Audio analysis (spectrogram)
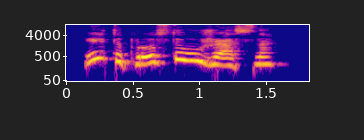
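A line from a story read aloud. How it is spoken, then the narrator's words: Exclamation. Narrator (Russian): воскликнула Аннабелл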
